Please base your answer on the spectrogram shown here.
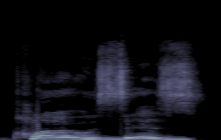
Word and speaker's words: closes: I need to add that schwa. Closes.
